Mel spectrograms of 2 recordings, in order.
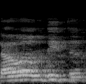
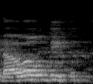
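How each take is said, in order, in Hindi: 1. दोनों हिस्सों के बीच एक छोटा सा विराम होता है। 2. दोनों हिस्सों के बीच एक छोटा सा विराम होता है।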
